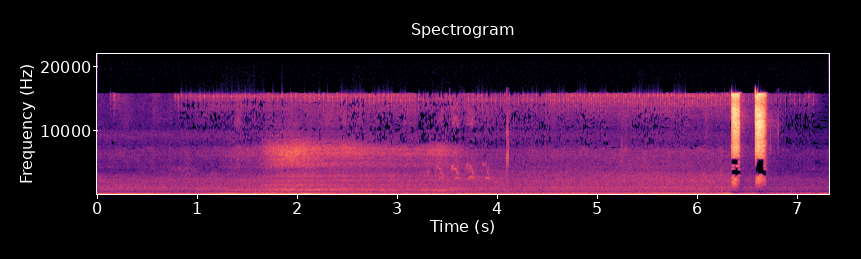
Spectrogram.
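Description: Steady low outdoor rumble, with a faint hiss swelling about two seconds in and two short, sharp high-pitched sounds in quick succession just after six seconds.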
